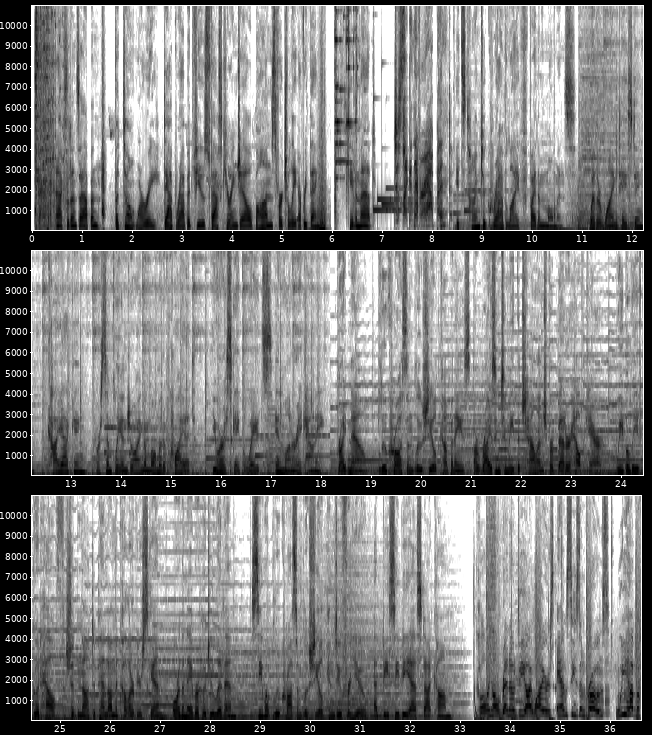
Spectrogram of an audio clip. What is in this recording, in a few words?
Commercial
